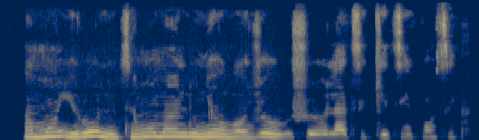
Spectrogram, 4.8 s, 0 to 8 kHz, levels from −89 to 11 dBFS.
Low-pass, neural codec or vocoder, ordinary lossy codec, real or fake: none; none; none; real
